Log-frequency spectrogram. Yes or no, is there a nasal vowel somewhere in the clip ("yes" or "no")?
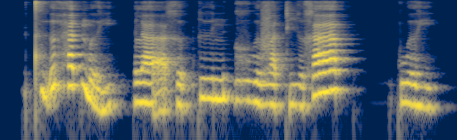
no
